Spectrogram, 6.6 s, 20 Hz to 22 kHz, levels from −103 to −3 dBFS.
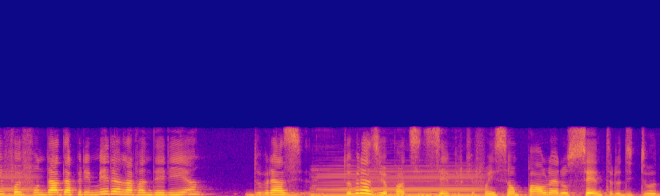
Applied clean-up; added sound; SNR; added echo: none; Bowed string instrument; 11 dB; none.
